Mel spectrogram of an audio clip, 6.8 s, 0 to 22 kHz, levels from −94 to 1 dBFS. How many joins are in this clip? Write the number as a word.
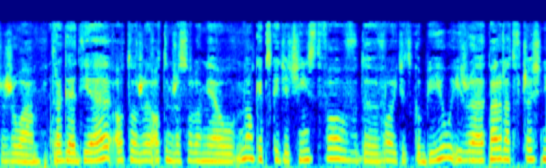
one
